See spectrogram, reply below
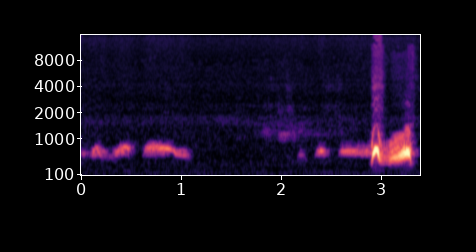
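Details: Spotted dove calling to excite other doves. Several faint low coos are followed by a louder sharp coo and a rising, throbbing note that is cut short.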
